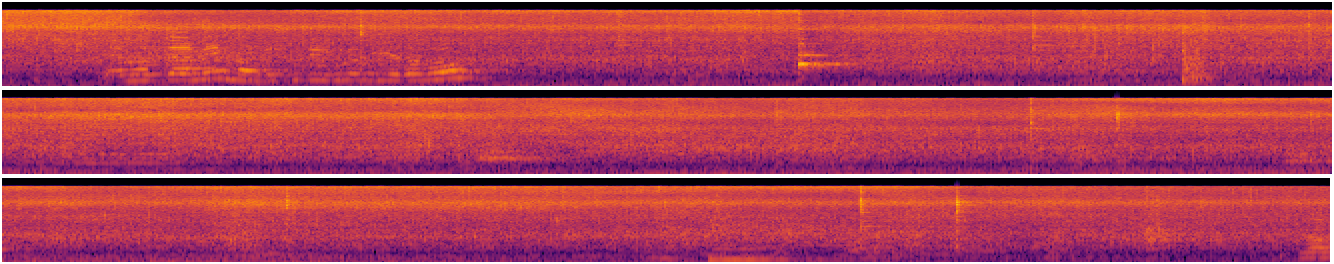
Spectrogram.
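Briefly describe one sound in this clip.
A metal spatula scrapes and knocks against a metal wok while stirring potatoes.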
